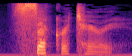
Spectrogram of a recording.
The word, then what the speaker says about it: secretary: a true T attack appetizer and secretary are longer words they have both primary and secondary stress primary stress is at the beginning of these words but the teeth still falls on a stressed syllable its secondary stress a little weaker but still stressed that's why it's still a true tea and we say appetizer secretary end of part 1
